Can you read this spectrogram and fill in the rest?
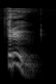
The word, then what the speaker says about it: through: Through my tree, through é só para acalmar quem se desespera quando vê essa palavra por escrito, T-H-R-O-U-G-H, a pronúncia dela é simples, through, through.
